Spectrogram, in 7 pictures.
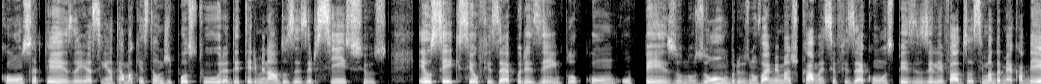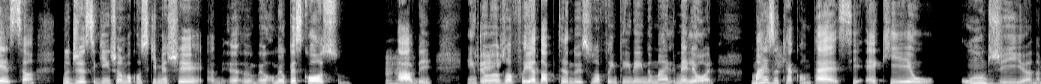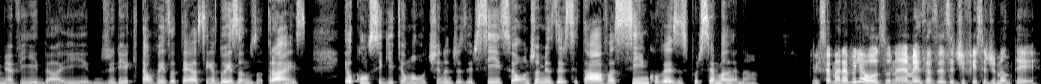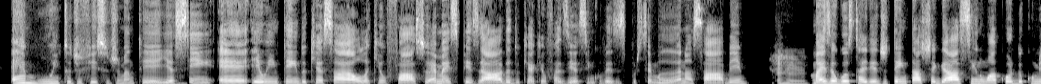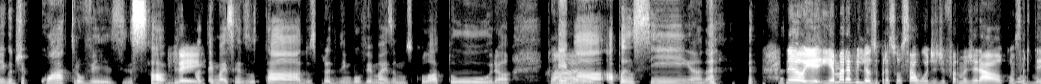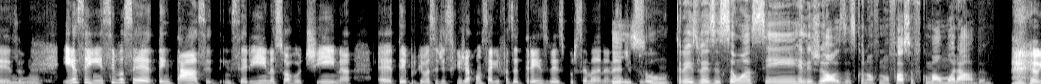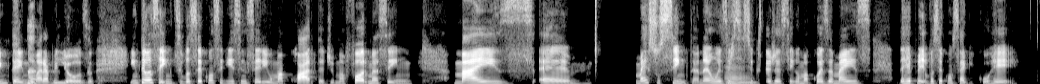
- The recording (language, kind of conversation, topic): Portuguese, advice, Como posso criar um hábito de exercícios consistente?
- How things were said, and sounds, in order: other background noise; tapping; laughing while speaking: "sabe?"; laugh; chuckle; tongue click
